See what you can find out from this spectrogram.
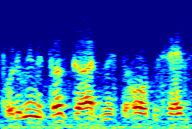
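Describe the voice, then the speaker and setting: A man's voice: medium pitch, quick pace, a little mellow, lo-fi sound, close to an everyday voice. Southern farmhand played by a man, spooked and superstitious, folksy drawl, 1940s radio horror, dulled hissy recording. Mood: ominous, folksy. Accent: rural American South. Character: frightened, superstitious backwoods hired man on farm.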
